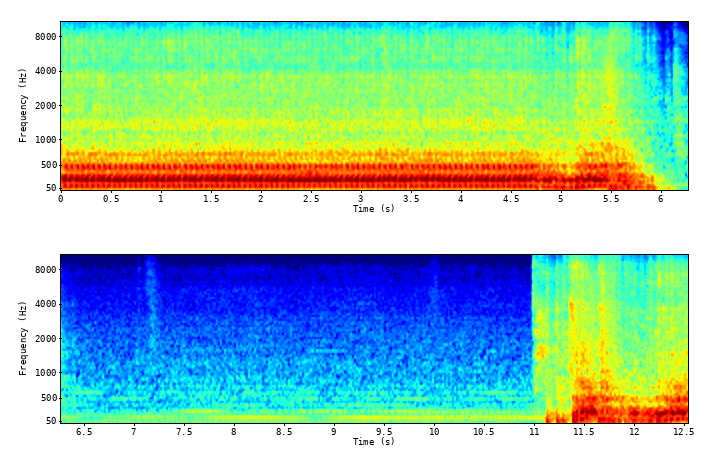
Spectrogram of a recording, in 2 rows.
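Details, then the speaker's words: Honda GL650 on its first start after a full rewire, with stock headers, a crossover, a merge and a Cone Engineering muffler: a steady, even idle for several seconds, shut off, then it fires straight back up, sounding healthy; normal idle. "it's probably good for the first start the smoke it's baking the paint onto the pipes and the heat wrap and whatnot this sounds really good right"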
